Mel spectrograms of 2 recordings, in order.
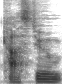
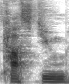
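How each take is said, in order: First: It is said with an American pronunciation. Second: It is said with a British pronunciation. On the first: "not costume" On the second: "she'll say a word in British English"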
